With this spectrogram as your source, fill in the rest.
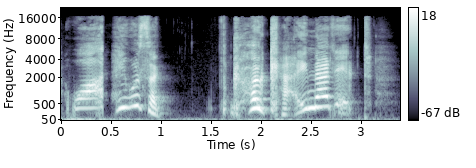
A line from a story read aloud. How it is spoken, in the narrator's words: spluttered Sergeant Eek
